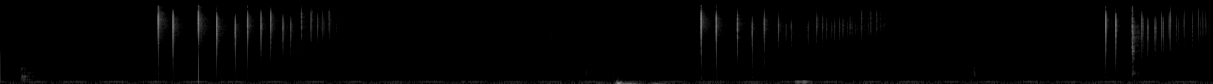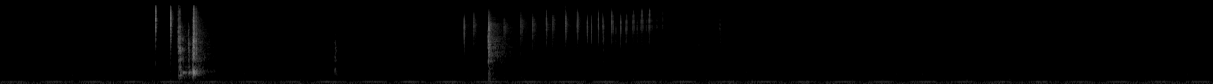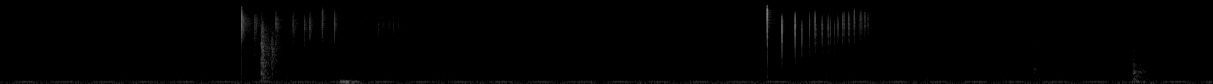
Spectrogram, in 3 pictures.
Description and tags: Me rolling an individual die on ceramic tile floor and against various 3rd party surfaces (mixer, wooden baffle frame, mic stand). Recorded at various directions towards, away from and across the path of the B1 microphone. If you want two dice, copy and paste different rolls and put them together with one panned slightly left and one panned slightly right. Good luck and safe betting.
roll, dice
